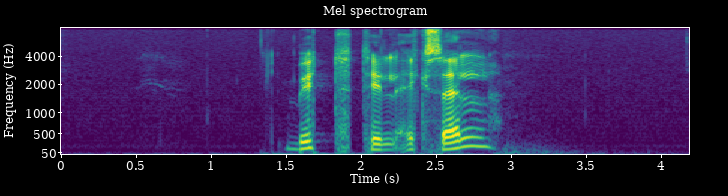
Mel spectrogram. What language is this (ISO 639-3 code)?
nor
